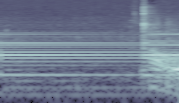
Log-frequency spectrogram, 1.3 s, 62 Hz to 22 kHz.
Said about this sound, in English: Oh, bother. Don't worry, we'll talk through that. We'll just talk a little louder. Don't worry. It's definitely 11 o'clock and it's going to chime for another 7 or 8, but don't worry. We'll just keep going.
